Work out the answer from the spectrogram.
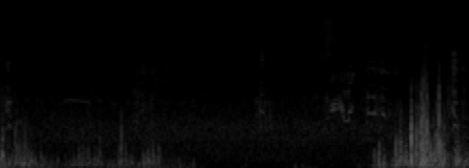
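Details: Bean geese in a flock: bursts of low, clustered honks open and close the stretch, with a quieter lull of scattered calls between.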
